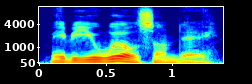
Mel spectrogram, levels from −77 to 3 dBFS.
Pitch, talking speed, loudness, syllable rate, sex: 105 Hz, 215 wpm, -13 LUFS, 5.0 syllables/s, male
